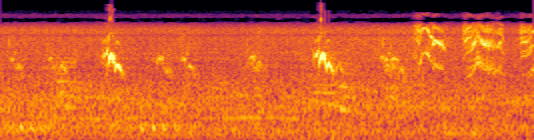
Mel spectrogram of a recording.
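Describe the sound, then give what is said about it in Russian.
Several birds chirp and call in short, bright bursts outdoors while feeding from full rubbish containers by two-storey houses on Geologov Street, among bottles, plastic cartons and glass. Two louder calls stand out against a steady background hiss and a busy chorus of fainter twitters. “Возле баков кругом бутылки, пластиковые тетрапаки, стекло, а с контейнеров кормятся птицы.”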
